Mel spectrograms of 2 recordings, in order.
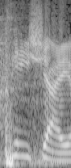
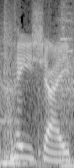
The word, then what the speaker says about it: Peshay: Sorry, mate, it's just the way it's spelled. P-Shay, alright? P-Shay. P-E-S-H-A-Y.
